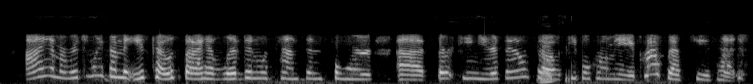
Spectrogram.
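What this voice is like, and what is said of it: Wisconsin accent. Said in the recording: “I started to hear some of that accent in your voice, so it sounds like you know how to say Wisconsin”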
